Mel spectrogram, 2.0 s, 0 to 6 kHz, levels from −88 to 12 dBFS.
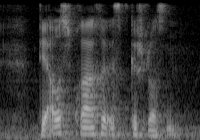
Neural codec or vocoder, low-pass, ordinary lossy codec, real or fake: none; 5.4 kHz; none; real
